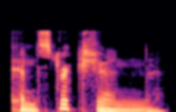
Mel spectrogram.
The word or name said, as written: constriction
